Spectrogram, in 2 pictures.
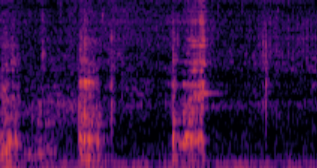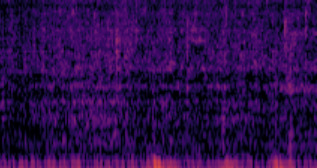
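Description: Taco meat fries and bubbles in a pan, with a constant soft sizzle and occasional stirring scrapes, close but low in level, no talking.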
